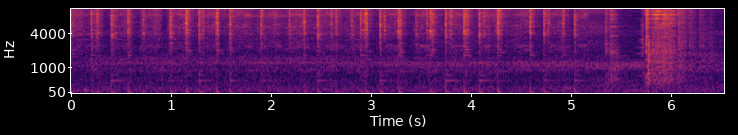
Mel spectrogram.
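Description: A cream mixture seasoned with salt, pepper and nutmeg is stirred in a pan, giving a steady run of close, rhythmic scraping and clinking of utensil against metal, with a louder rustling scrape near the end.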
